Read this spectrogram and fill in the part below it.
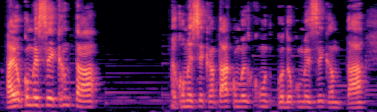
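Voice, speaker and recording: A man's voice: on the high side, brisk, soft background music. A man giving an earnest, emotional personal testimony as a podcast guest, his voice rising when he recounts crying out. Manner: earnest, tearful, grows loud when recounting.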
